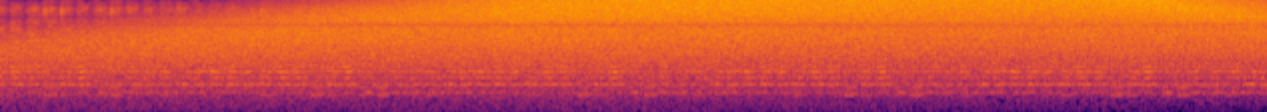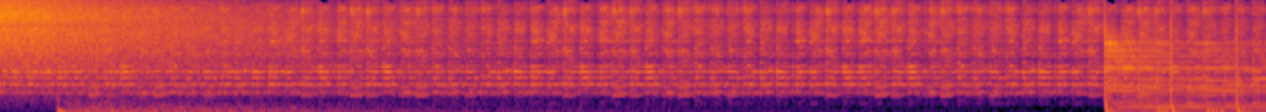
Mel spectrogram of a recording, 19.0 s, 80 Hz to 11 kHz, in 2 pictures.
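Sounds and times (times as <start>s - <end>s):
white-noise riser: 0.0s - 15.8s
kick drum and bass: 9.9s - 14.5s, 17.8s - 19.0s.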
